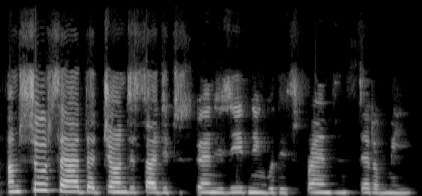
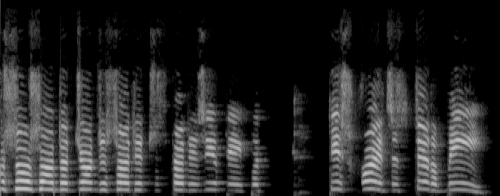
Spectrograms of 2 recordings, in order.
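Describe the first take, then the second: First: It is said in the speaker's normal voice. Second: It is said in a high-pitched Donald Duck voice.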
